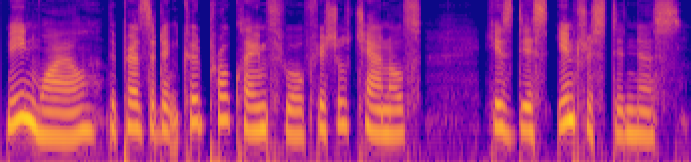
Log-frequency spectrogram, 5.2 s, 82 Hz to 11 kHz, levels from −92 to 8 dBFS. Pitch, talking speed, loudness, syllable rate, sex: 225 Hz, 115 wpm, -18 LUFS, 5.1 syllables/s, female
